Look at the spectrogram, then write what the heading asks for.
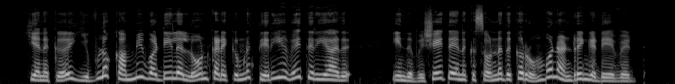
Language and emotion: Tamil, surprised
